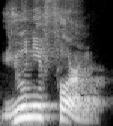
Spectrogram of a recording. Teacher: Hansı ki, diqqət eləsək görərik ki, bu sözün yazılışında ilk hərf saitdir. Lakin tələffüz zamanı uniform, y səsi ilə söz başlayır. Bu samitdir.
